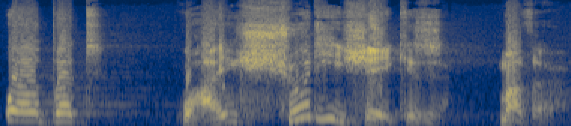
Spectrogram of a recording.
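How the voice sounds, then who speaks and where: A man's voice: high-pitched, huge pitch swings, slow pace, fairly bright tone, breathy edge, heavily acted. A man playing a prim, earnest, mild-mannered clergyman in a dramatised story reading, speaking in a formal, precise, wordy way. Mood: puzzled, proper.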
